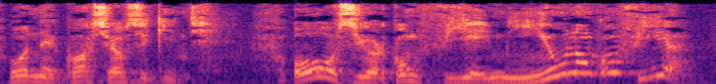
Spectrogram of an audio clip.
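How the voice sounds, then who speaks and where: A man acting as a wary, aggrieved farmhand in an audio drama. His very raspy, mid-pitched voice moves up and down freely as he questions things plainly, proud yet hesitant. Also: huge pitch swings, normal speed, a little mellow, dull audio, exaggerated voice. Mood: firm. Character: wary, aggrieved dismissed farm worker, proud but hesitant.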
